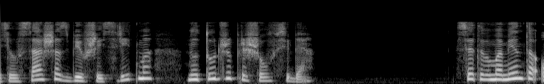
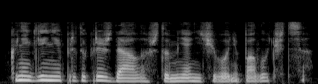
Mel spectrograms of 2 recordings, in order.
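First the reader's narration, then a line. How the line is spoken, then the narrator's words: Dejected admission. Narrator (Russian): уныло признался Саша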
